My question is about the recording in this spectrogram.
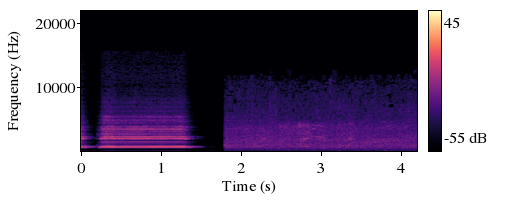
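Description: A whistle sounds twice at one steady pitch, a short blast and then a longer one of about a second. It cuts off shortly after, and the even murmur of a ballpark crowd begins.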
